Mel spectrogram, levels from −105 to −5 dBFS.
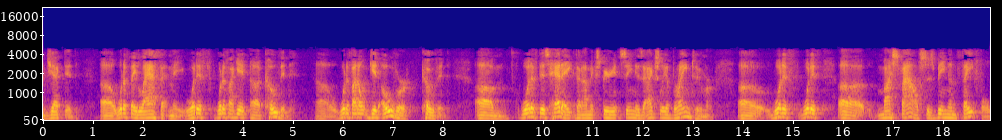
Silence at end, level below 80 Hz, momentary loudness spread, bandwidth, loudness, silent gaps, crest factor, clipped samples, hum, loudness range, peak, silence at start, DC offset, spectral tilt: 0 s; -54 dBFS; 13 LU; 5.2 kHz; -21 LUFS; none; 20 dB; under 0.1%; none; 3 LU; -2 dBFS; 0 s; under 0.1%; -9 dB/octave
